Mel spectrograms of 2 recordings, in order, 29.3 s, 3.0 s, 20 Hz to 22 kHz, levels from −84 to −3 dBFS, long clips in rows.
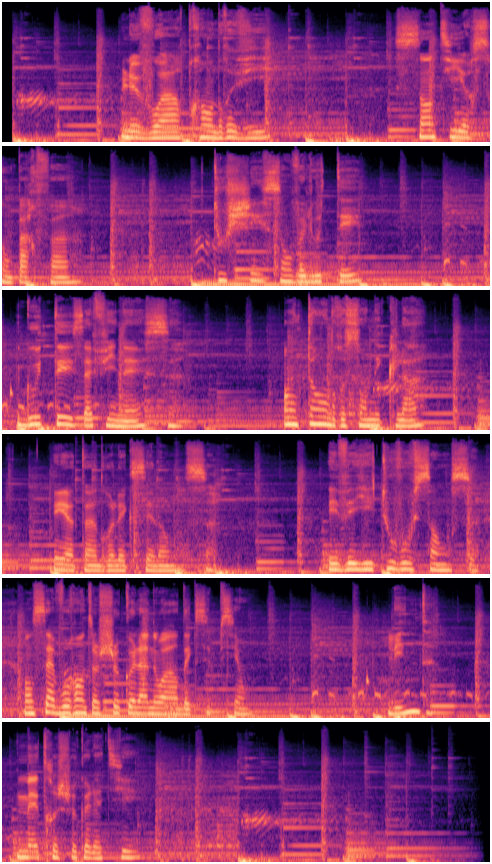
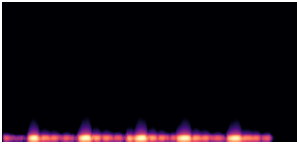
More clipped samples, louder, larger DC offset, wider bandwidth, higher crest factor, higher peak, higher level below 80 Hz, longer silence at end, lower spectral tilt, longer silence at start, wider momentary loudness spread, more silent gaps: neither; about the same, -16 LUFS vs -14 LUFS; neither; first, over 20 kHz vs 0.2 kHz; about the same, 16 dB vs 14 dB; about the same, 0 dBFS vs 0 dBFS; first, -26 dBFS vs -76 dBFS; about the same, 0.3 s vs 0.3 s; second, -4.5 dB/octave vs -31 dB/octave; second, 0.1 s vs 0.25 s; about the same, 13 LU vs 12 LU; neither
